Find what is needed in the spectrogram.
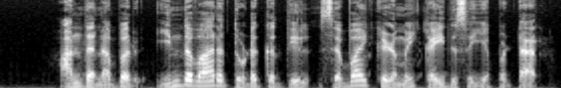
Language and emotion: Tamil, neutral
